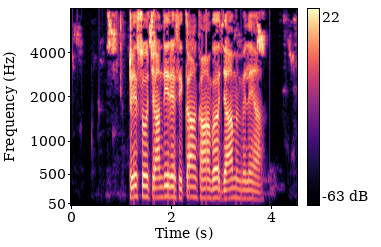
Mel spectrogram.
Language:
Sindhi Bhil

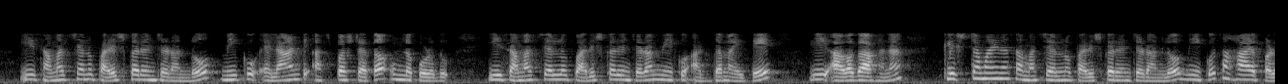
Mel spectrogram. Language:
Telugu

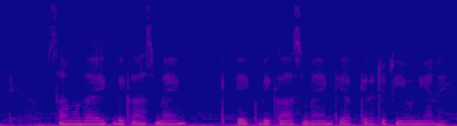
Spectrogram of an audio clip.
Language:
Magahi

